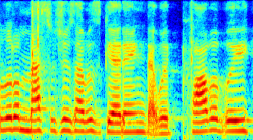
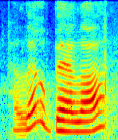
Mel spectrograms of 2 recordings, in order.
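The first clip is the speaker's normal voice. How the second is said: talking to the dog; 2 semitones higher, slower than usual. Real, not acted. Greeting the dog.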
